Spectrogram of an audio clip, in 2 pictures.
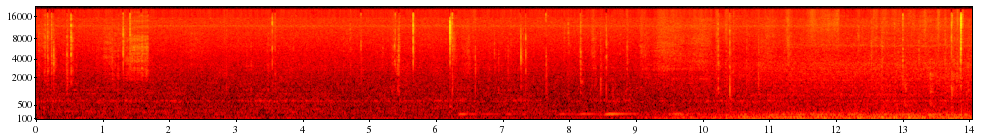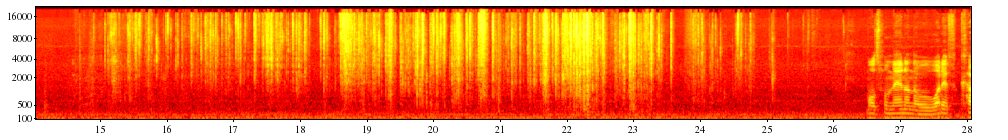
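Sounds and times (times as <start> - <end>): steady low hum: 1.8 - 28.0
packaging crinkling and tearing: 14.7 - 25.2.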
